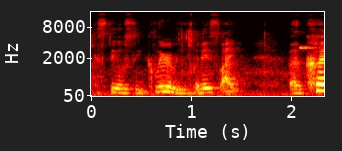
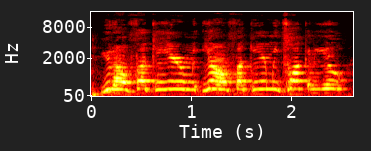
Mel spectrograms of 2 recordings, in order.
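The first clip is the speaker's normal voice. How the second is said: angry yell; 9 semitones higher, 3 dB louder than usual. Retold or imitated. Boyfriend angrily confronting her.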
